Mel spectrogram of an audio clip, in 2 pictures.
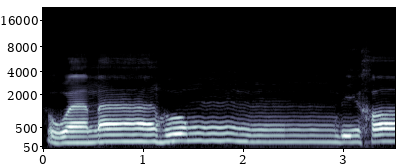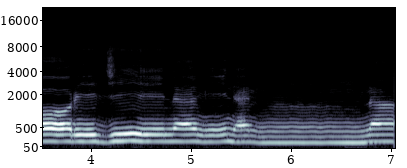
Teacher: kita ada dengung wajibul gunnah, nun sabdu, tekan pada nun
